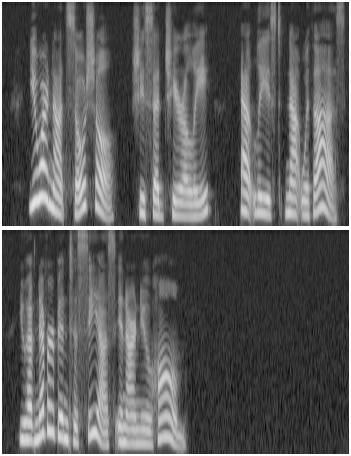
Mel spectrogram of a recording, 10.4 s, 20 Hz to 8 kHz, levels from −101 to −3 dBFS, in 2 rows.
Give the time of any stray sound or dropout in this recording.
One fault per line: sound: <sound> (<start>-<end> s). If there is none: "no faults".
no faults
